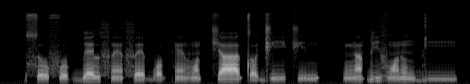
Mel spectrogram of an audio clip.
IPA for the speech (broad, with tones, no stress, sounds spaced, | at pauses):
s o˨ f o˧ ɡ͡b ɛ˦ l f ɛ̃˨ f ɛ˨ b ɔ˨ k ɛ̃˨ v ɔ̃˧ t t͡ʃ aː˦ t ɔ˨ d͡ʒ iː˦ t͡ʃ i˧ n | ŋ ã˨ ɓ i˦ v ɔ̃˨ ɾ ũ˦˨ ɡ͡b iː˨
